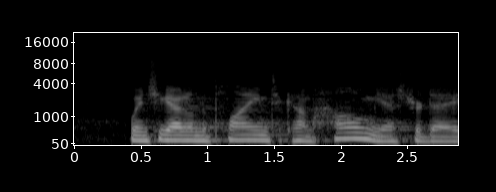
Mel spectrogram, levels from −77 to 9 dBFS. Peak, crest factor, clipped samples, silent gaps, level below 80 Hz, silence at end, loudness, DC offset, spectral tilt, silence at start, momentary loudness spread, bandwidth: -18 dBFS; 18 dB; under 0.1%; none; -74 dBFS; 0 s; -37 LUFS; under 0.1%; -9.5 dB/octave; 0.45 s; 7 LU; 6.4 kHz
